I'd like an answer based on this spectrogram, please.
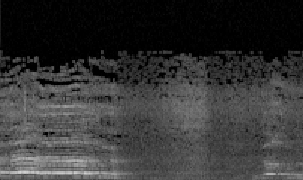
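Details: Stray Persian cat giving a long, drawn-out harmonic meow that falls slightly at the end, then a short pause and a second, briefer meow, indoors with little background noise.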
